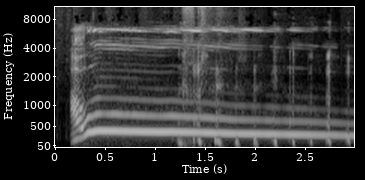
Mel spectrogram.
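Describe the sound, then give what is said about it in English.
A dog lets out a long, loud, sustained howl that holds a steady pitch, while a run of short rhythmic yips or yelps pulses underneath it. “Oh, is that your wolf pack? That's the wolf pack, right?”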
